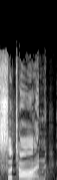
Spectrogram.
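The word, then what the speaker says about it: Satan (שטן): You would actually pronounce it Satan if you were pronouncing Hebrew.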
